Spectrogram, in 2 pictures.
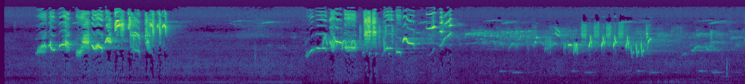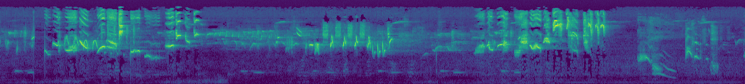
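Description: Small birds chirping and singing in loud bursts of a few seconds each, with quieter warbling between them and a brief falling note near the end.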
